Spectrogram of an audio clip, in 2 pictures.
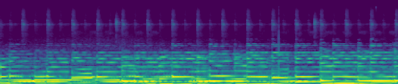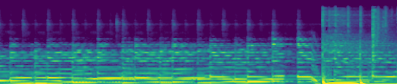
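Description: Plucked guitar and bass music plays steadily with a layered melody, ending in a sudden loud burst of noise; no animal voices are heard.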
